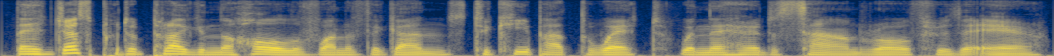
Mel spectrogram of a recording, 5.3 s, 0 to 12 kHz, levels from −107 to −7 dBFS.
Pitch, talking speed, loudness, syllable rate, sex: 120 Hz, 320 wpm, -19 LUFS, 5.8 syllables/s, male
